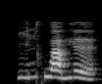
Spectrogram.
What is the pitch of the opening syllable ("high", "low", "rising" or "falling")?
rising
